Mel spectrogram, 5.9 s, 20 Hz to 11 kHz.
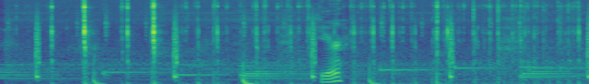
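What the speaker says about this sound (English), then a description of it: "that's a little bit of like springiness that's going on inside of the keyboard" Logitech G613 mechanical keyboard keys clack in an irregular stream of sharp presses, close up, with a faint springy ring after some strokes and occasional talk underneath.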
